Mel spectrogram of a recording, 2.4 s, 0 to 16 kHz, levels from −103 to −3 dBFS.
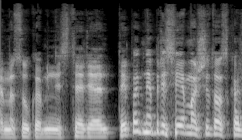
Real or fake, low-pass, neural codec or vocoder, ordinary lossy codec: real; 14.4 kHz; none; MP3, 64 kbps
